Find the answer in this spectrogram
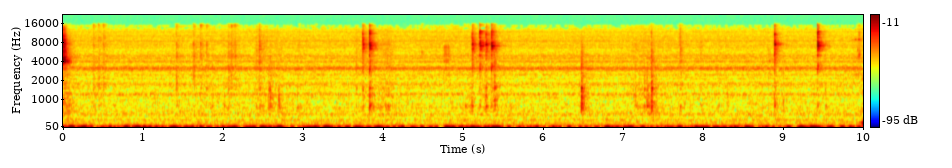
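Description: A few light clicks from a laptop's keys or touchpad, spaced a second or more apart, over faint steady background noise.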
